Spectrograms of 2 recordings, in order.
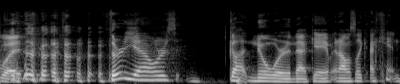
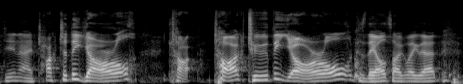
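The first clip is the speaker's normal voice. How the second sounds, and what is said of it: A badly done put-on accent. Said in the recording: “whatever accent I just did was a terrible impression”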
